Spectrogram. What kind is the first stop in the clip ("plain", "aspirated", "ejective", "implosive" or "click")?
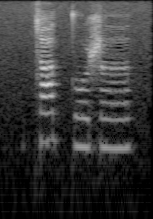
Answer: plain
